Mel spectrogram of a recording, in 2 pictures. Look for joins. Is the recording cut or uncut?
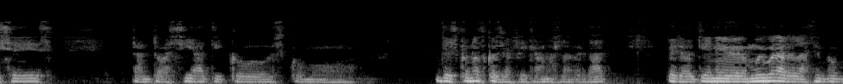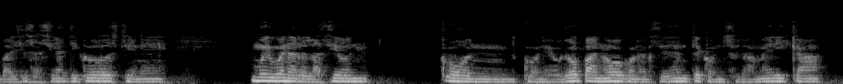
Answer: uncut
